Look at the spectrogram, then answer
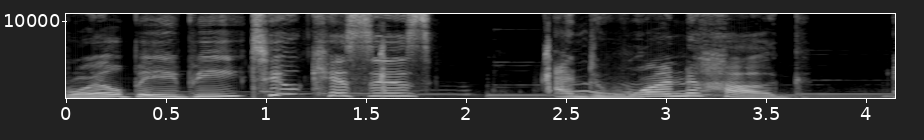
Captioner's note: kissing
